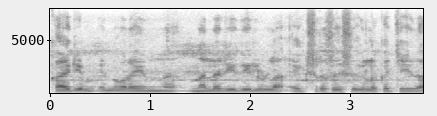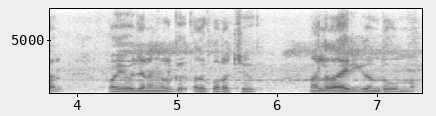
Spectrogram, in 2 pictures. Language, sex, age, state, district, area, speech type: Malayalam, male, 45-60, Kerala, Alappuzha, rural, spontaneous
